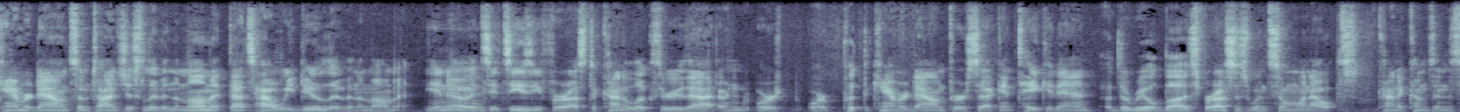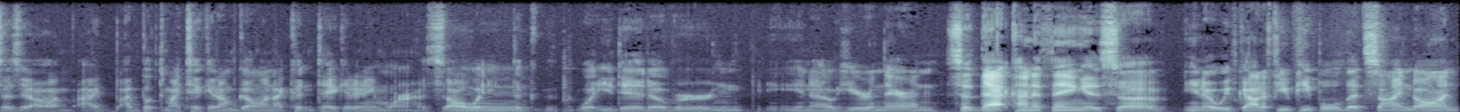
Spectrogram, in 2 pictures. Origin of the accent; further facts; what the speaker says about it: Fort Walton Beach, Florida, United States; also born or lived in Pensacola, Florida / Nashville, Tennessee; now in Destin, United States; I was born in Pensacola, raised in Fort Walton, and I live in Destin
